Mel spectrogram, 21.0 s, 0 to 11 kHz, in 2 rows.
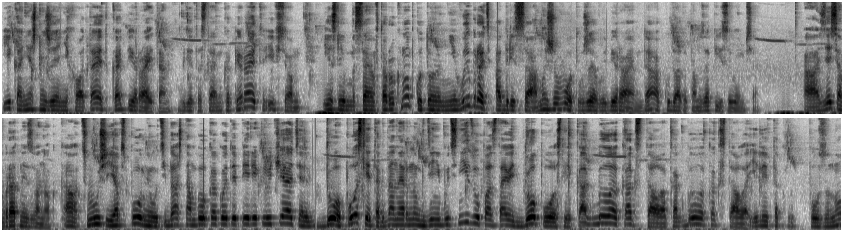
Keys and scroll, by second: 13.7 ctrl+z.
